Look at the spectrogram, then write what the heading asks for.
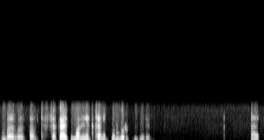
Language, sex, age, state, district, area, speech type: Marathi, male, 18-30, Maharashtra, Sangli, urban, conversation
